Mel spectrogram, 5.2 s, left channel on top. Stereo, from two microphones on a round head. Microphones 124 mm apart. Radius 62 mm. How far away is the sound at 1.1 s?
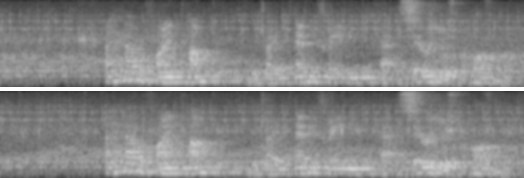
About 0.7 m.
